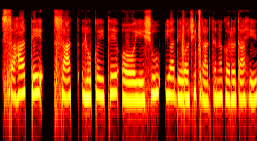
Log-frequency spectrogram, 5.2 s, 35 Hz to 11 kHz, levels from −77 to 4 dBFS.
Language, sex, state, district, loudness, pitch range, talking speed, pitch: Marathi, female, Maharashtra, Sindhudurg, -17 LUFS, 200-240 Hz, 130 wpm, 215 Hz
